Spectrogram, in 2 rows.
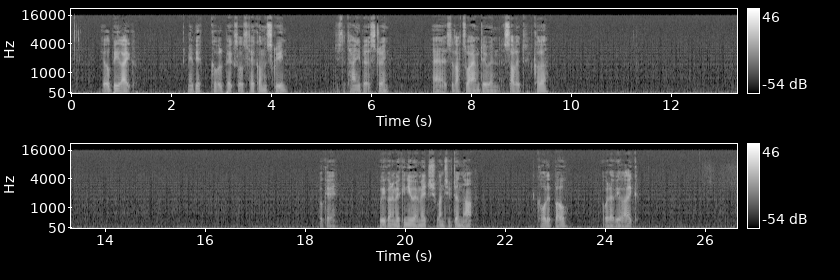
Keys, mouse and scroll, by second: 3.5 s, 5.4 click, 5.4 l, 6.3 s, 7.9-12.2 drag, 13.1 g, 17.1 a.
